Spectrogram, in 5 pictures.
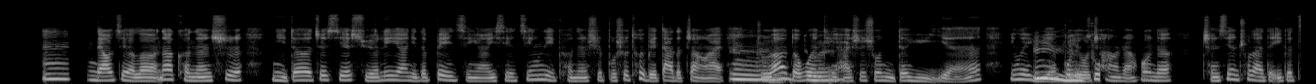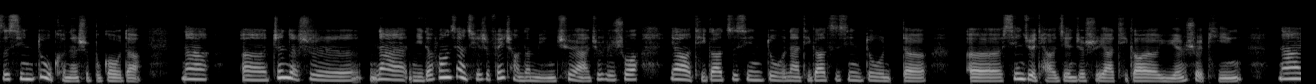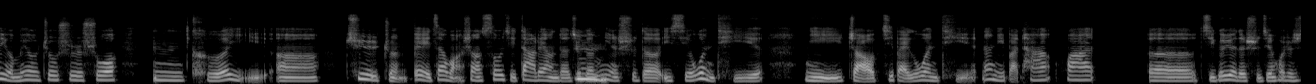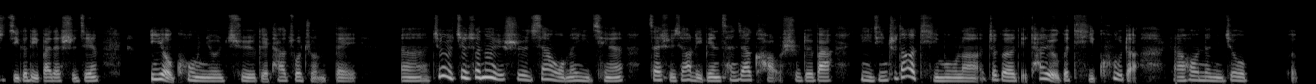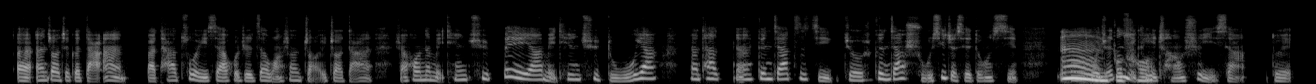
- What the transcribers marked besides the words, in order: tapping
- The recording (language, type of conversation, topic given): Chinese, advice, 你在求职面试时通常会在哪个阶段感到焦虑，并会出现哪些具体感受或身体反应？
